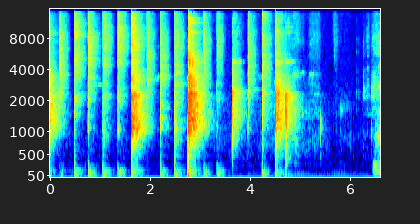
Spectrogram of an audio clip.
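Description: Stone pestle pounding shallots and garlic in a heavy stone mortar, a steady rhythm of knocks about three to four a second with a few harder strikes, grinding them into a sambal paste. The pounding stops about five seconds in.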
